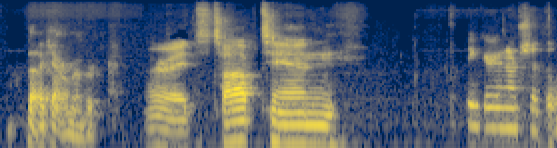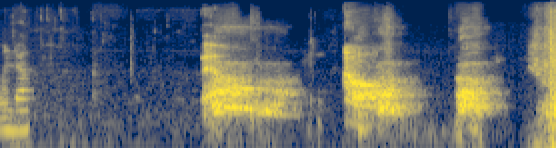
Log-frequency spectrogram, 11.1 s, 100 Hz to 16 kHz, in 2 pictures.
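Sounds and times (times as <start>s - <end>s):
speech: 0.3s - 3.5s, 4.7s - 6.0s
dog barking: 7.6s - 8.6s, 9.2s - 10.7s.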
